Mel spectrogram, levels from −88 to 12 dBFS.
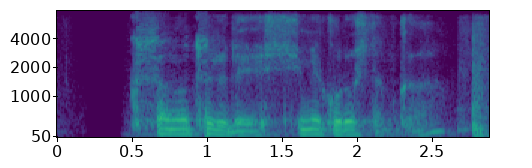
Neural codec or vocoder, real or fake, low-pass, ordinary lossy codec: none; real; 7.2 kHz; Opus, 16 kbps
